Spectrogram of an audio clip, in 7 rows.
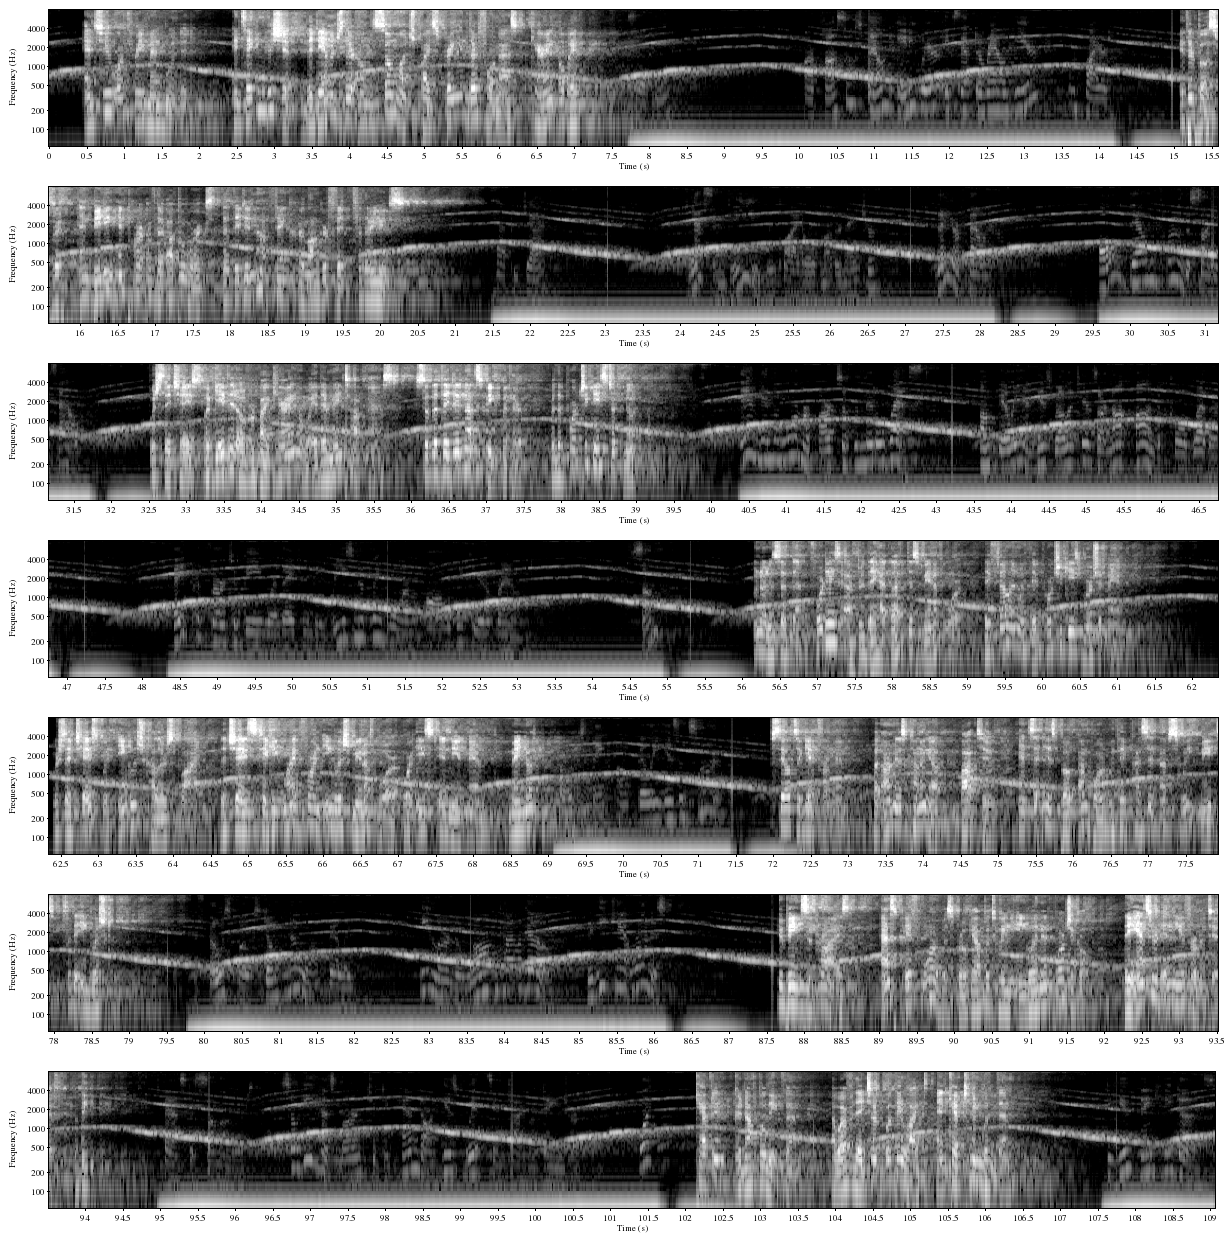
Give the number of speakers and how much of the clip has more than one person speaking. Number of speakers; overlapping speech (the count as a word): two, no overlap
